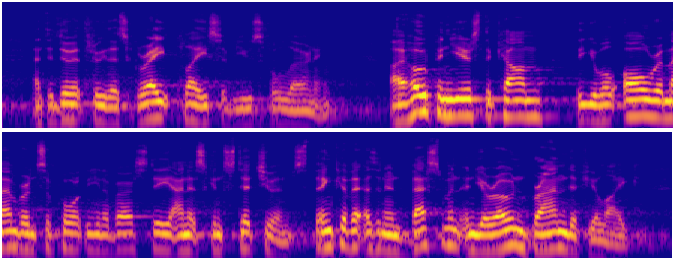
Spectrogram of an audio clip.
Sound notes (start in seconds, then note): none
